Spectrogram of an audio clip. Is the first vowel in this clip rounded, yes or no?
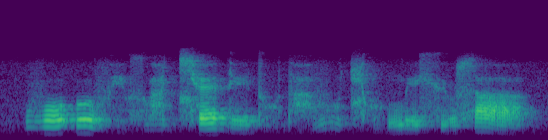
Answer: yes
